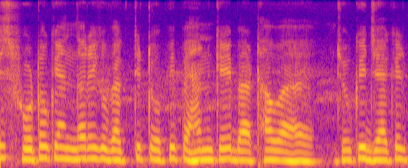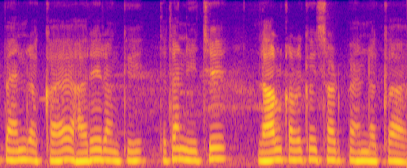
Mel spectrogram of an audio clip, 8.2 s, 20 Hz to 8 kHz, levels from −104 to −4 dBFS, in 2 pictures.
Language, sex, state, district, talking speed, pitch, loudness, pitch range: Hindi, male, Chhattisgarh, Balrampur, 220 wpm, 170 Hz, -18 LUFS, 160-185 Hz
